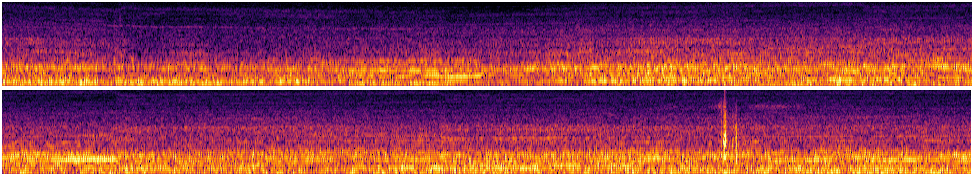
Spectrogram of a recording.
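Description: A racing car engine screams at high revs, rising and dropping in pitch as it shifts gears.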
